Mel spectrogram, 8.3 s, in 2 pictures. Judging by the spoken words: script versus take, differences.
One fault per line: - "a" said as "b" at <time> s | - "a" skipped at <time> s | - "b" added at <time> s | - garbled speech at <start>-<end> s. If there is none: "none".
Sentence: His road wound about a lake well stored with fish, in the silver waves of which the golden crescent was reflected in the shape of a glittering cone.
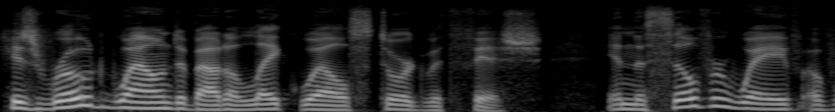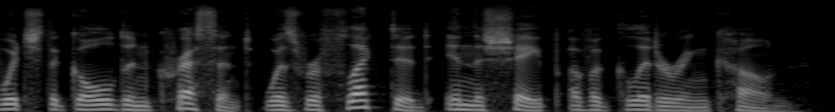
- "waves" said as "wave" at 3.6 s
